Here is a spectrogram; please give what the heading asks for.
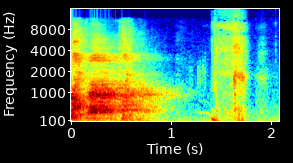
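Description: A dog barks twice, a longer, fuller bark followed after a short pause by a quicker, sharper one, with no one talking over it.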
